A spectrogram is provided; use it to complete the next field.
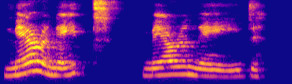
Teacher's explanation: In this case, our voiced, unvoiced sound pair is t and d. They're both alveolar stops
